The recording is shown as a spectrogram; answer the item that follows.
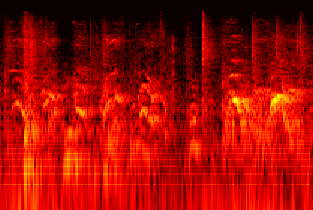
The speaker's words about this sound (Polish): W tym mieszkaniu nie da się normalnie funkcjonować. Psy, odchody, psie, pogryzione łóżka, fotele. Taka ilość psów,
